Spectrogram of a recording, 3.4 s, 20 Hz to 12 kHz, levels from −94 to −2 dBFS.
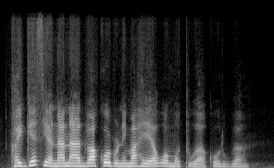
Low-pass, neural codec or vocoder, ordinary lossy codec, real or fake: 10.8 kHz; codec, 16 kHz in and 24 kHz out, 0.6 kbps, FocalCodec, streaming, 4096 codes; none; fake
